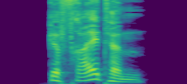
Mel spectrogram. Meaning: dative singular of Gefreiter
- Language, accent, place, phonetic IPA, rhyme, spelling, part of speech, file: German, Germany, Berlin, [ɡəˈfʁaɪ̯təm], -aɪ̯təm, Gefreitem, noun, De-Gefreitem.ogg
